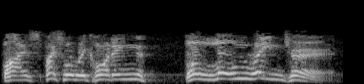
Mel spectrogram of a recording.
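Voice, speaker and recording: A man's voice: extremely high pitch, animated, slow pace. A man announcing in a dramatic 1940s radio style, grand and declamatory. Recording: muffled vintage radio recording with music.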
